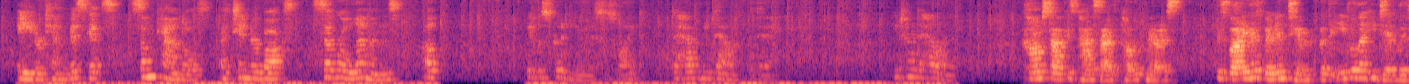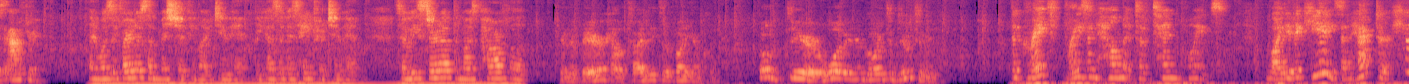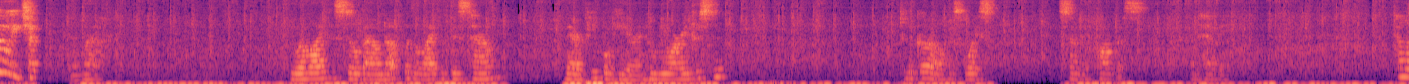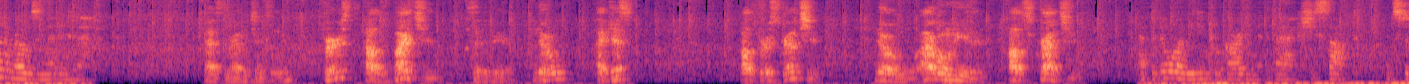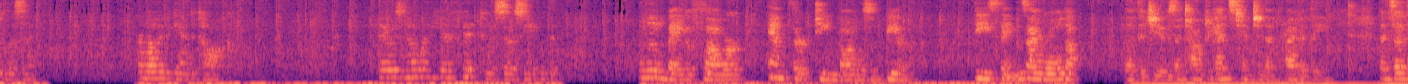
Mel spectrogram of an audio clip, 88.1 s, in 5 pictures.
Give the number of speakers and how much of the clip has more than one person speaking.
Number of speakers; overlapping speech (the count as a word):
six, no overlap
